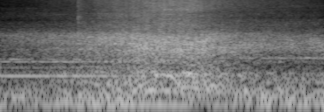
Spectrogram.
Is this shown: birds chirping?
no

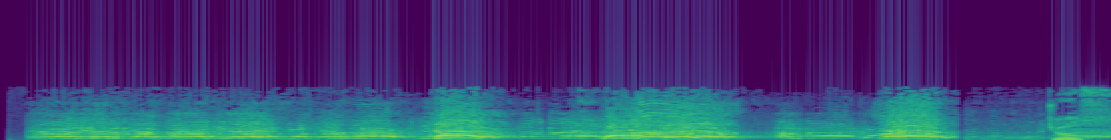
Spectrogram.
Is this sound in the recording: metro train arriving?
no

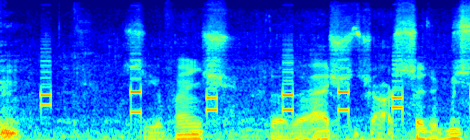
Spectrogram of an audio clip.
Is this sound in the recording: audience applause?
no

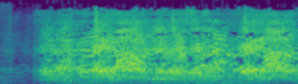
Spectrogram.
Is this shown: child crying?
no

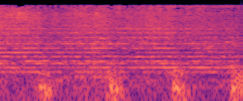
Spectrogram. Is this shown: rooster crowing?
no

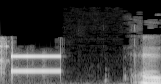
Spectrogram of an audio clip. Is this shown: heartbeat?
no

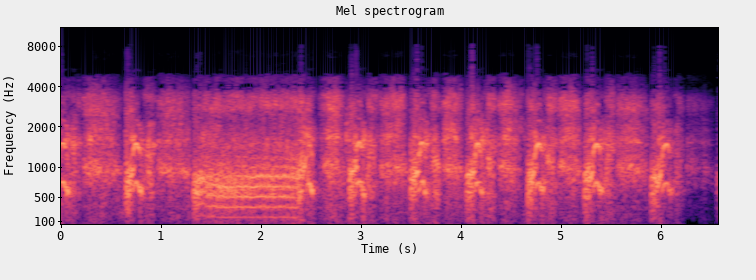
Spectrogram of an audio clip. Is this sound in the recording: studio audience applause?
no

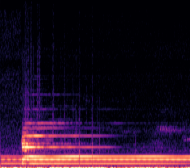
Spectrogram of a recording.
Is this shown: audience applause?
no

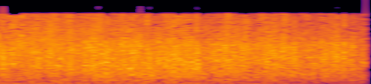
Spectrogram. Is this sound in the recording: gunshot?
no

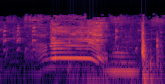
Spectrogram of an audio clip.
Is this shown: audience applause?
no

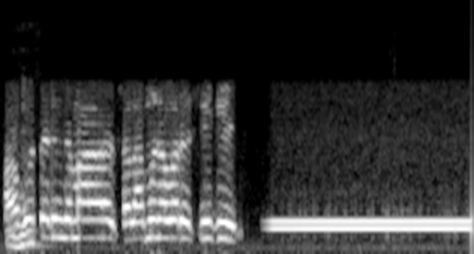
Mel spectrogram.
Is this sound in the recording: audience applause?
no

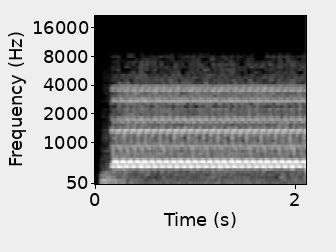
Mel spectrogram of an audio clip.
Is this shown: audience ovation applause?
no

